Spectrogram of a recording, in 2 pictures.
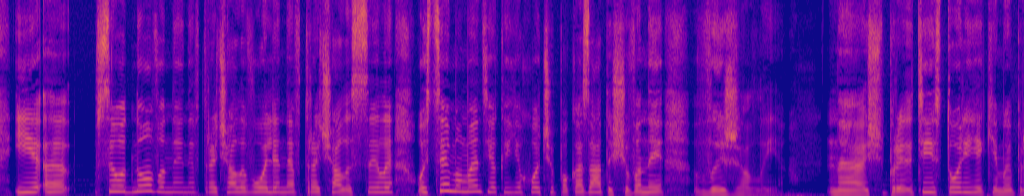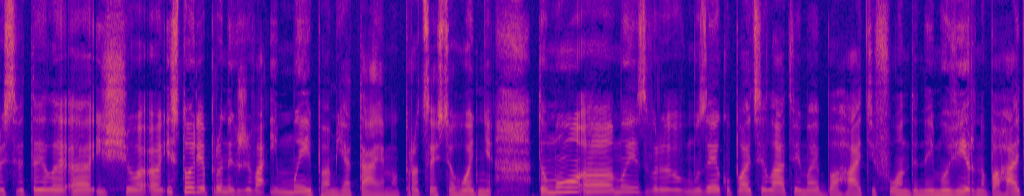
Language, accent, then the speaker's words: Ukrainian; Kharkiv, Kharkiv Oblast, Ukraine; moved away as an adult; now in Riga, Latvia; я з України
